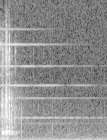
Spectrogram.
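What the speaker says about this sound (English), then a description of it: "It was the next afternoon, a Saturday, that the phone rang." A telephone bell rings in one short burst at the start, then its tone decays into quiet room hiss, with no talking.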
